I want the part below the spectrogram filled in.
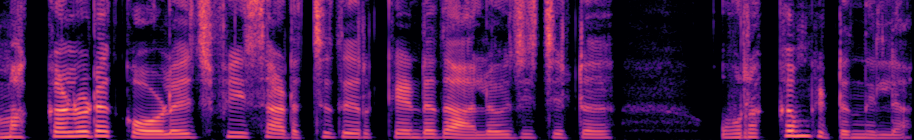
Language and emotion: Malayalam, fearful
